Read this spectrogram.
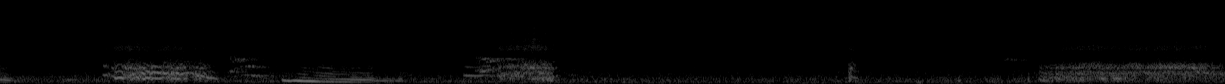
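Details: Sleeping Burmese cat snoring: rough, rattling snores on each breath with quiet stretches between; a Russian Blue cat is nearby.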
